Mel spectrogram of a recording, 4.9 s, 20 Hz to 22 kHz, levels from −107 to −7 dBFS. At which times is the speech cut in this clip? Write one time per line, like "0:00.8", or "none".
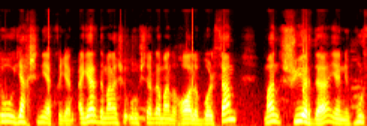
none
